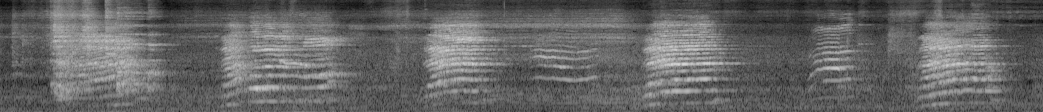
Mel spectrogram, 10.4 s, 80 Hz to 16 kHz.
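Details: Household cat, recorded 2 January 2026, giving a series of six drawn-out, wavering meows about every one and a half seconds, rising then falling, with soft indoor background.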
